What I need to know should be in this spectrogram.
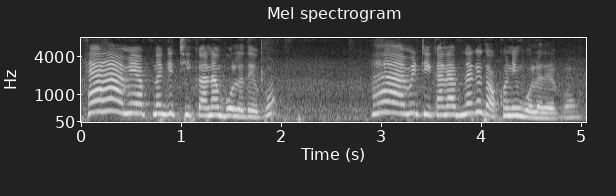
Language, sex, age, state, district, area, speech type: Bengali, female, 18-30, West Bengal, Kolkata, urban, spontaneous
